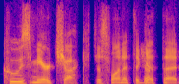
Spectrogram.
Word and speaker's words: Kusmierczyk: Kuzmirsik? Thank you very much, Chair. Really do appreciate it. And it's pronounced Kuzmirchuk.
